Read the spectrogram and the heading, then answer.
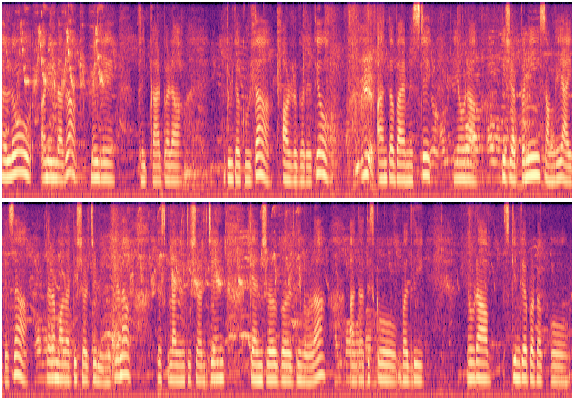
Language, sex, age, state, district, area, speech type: Nepali, female, 30-45, West Bengal, Alipurduar, urban, spontaneous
